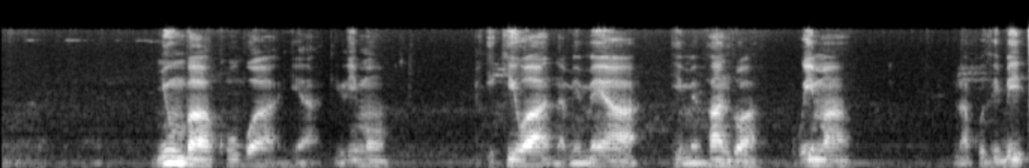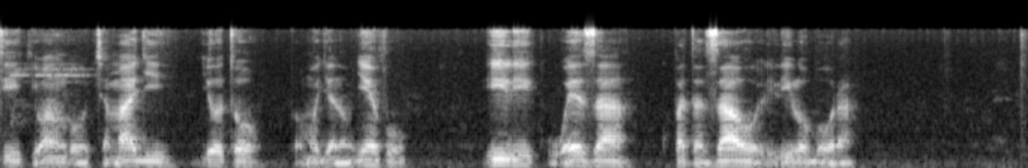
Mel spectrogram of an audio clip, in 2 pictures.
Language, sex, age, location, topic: Swahili, male, 25-35, Dar es Salaam, agriculture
